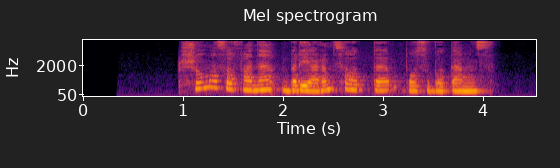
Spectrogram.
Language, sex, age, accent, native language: Uzbek, female, 25-34, Farg'ona, Uzbek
